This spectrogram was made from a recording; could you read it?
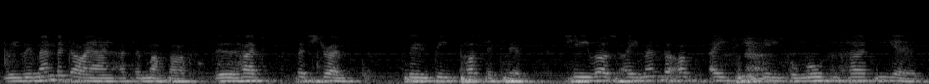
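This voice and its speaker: A man reading a tribute aloud at a charity event, halting and pausing in the middle of phrases. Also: fairly high pitch, fairly even intonation. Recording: echoey, distant, phone-like, music behind.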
